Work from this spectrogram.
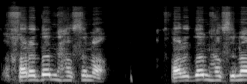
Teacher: اور دوسرا جو ہے خردن حسنا، فردن حسنا میں جو ہے تنوین کے بعد ہا ہے، اخفا کرنے کی ضرورت نہیں ہے، اظہار ہے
